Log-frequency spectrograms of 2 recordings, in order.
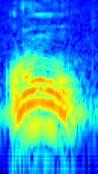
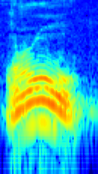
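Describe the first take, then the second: The two takes are said the same way.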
